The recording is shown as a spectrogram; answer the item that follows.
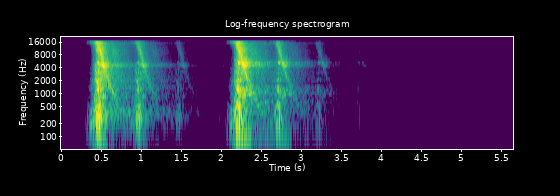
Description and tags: A couple laser zips I made for a graphic. Go well with quick, light, small zips.
quick, laser, zip, woosh, zing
